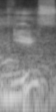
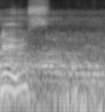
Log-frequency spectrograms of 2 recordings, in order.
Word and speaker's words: noose: was a hangman's new news no it wasn't it was a noose uh to rhyme with moose like canada's national last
